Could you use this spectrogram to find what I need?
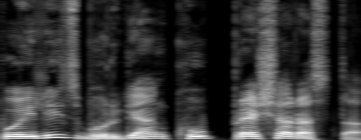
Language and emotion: Goan Konkani, neutral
